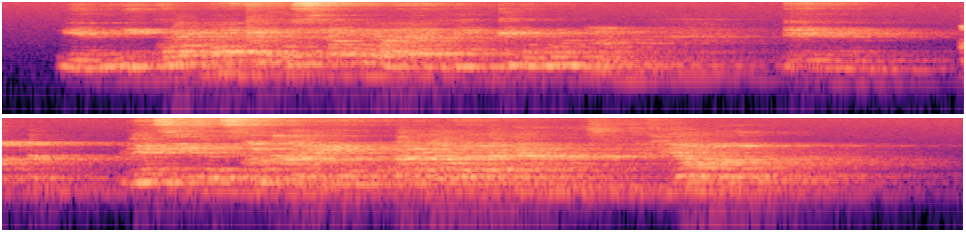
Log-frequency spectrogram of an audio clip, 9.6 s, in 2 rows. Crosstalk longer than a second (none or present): present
